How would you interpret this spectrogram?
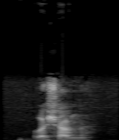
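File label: "лӧсявны", Komi, male; kpv audio dict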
